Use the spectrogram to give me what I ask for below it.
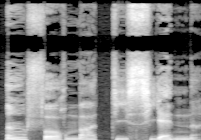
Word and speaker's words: informaticienne: And you get the sound informaticienne, sienne. Remember E and then double N, or then it could be double L or double consonant here. You open your E, so it's E. Informaticienne.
